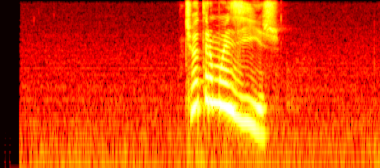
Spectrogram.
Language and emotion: Russian, angry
